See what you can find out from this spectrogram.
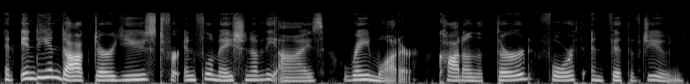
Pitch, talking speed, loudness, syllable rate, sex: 205 Hz, 175 wpm, -20 LUFS, 4.2 syllables/s, female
